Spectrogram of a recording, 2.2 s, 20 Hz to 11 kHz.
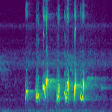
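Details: Caged decoy Streak-eared bulbul giving its 'dok' song on 6 May 2022: a rapid string of about seven bright, bubbling warbled notes lasting under two seconds, background quiet.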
